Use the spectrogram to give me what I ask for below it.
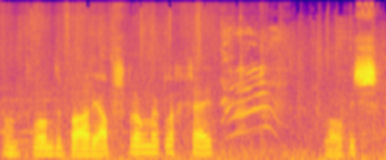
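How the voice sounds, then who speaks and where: Slow-talking man with Bernese Swiss German accent. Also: mid-range voice, steady tone, music in the background. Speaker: let's play host. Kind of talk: casual gameplay commentary. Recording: clear noise behind the voice. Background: video game noise.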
